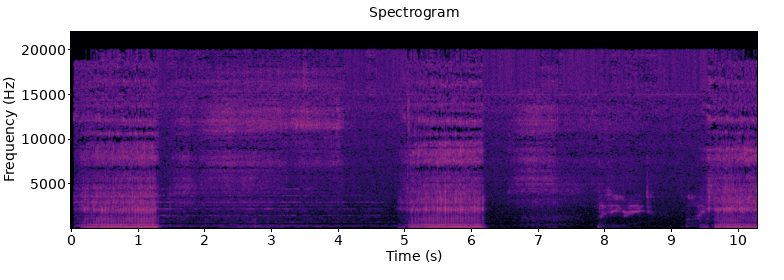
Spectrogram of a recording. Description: Such a sweet puppy, but she snores like an old man with a broken nose.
